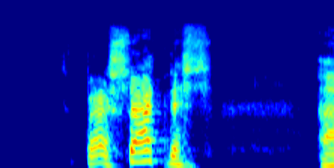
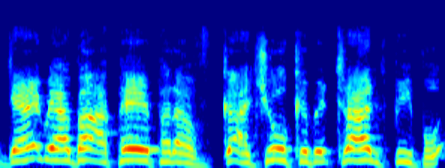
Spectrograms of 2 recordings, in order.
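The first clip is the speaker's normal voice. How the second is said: high, loud, giddy burst of inspiration; mock-excited shout for paper; excited inner voice; 10 semitones higher, 3 dB louder than usual. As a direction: squeal it like a sudden brainwave. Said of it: "I was like".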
